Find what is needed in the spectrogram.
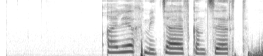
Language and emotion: Russian, neutral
